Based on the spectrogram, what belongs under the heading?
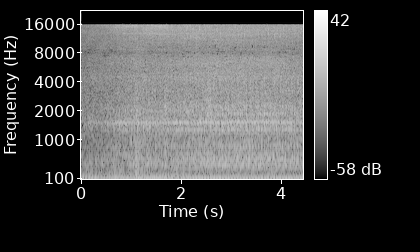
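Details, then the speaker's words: VW Fox 1.0 with a top-end noise, engine cold at 29°C with oil pressure near 4 bar: a steady, even idle with only a light uniform tick and no heavy knock; the earlier noise is clearly reduced. "Esse motor batia bastante né ela tem próximo dos quatro bar tá frio ainda mas vamos esperar esquentar mas já de já de cara aí dá para você ver aí a diferença do barulho né"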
